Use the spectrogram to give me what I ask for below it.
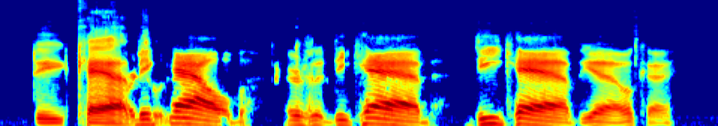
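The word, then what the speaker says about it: DeKalb: um so yeah so wield do you actually pronounce the L in decab is it decab or decal decab decal or is it decab decab yeah okay decab the Cab County yeah decab like hell that's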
